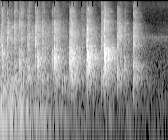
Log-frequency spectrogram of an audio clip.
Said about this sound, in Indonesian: Tepuk tangan dulu buat Pak Rianto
